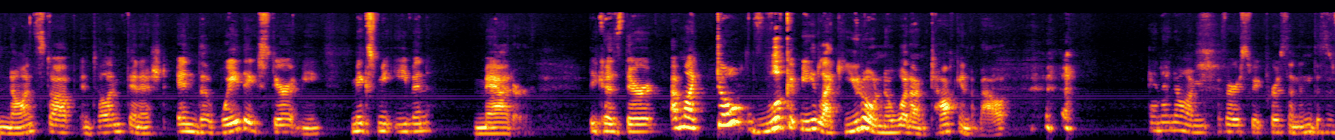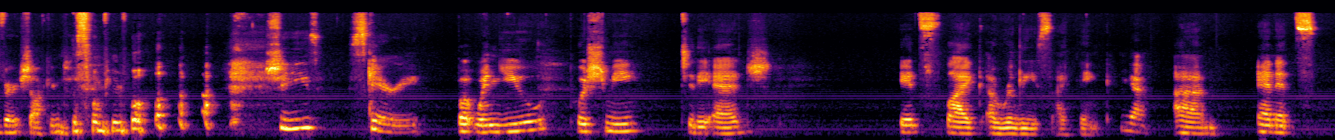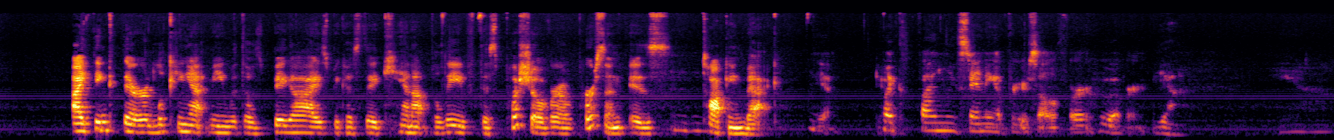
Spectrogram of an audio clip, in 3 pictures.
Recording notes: We apologize for the sound quality. We thought the new equipment was working.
